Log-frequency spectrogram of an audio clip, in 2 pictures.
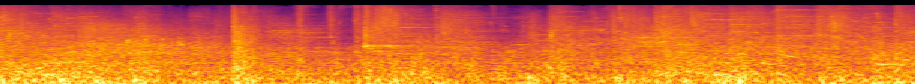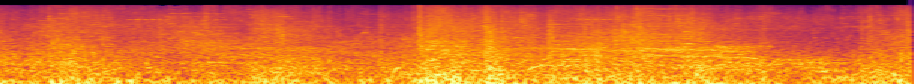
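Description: Game spell effects crackle and blast in a busy battle.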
